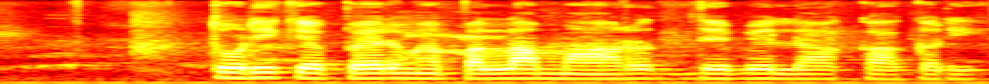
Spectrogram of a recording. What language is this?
Magahi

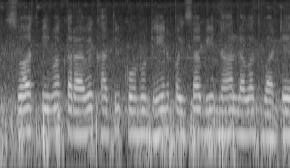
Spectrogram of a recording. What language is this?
Bhojpuri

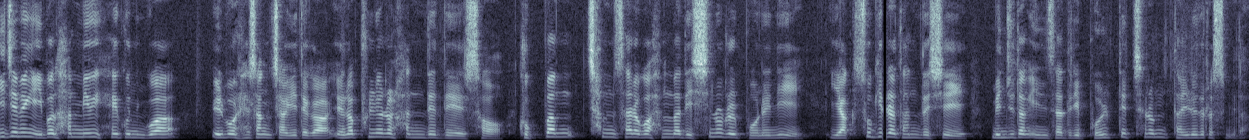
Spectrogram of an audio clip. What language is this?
Korean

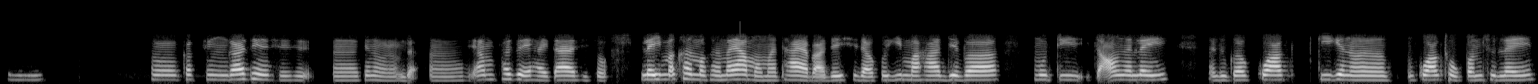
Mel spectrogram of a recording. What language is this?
Manipuri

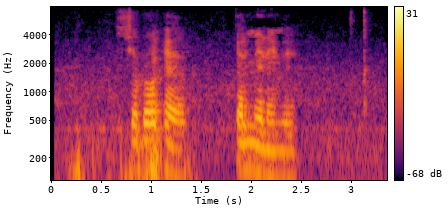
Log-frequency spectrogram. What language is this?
Urdu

